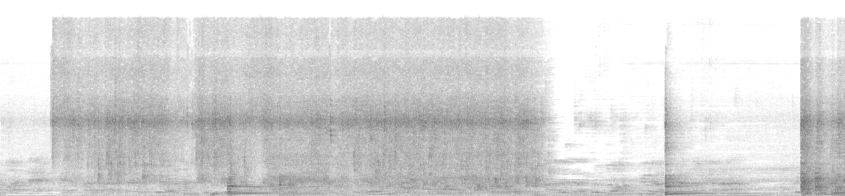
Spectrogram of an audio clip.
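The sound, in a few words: water poured into cooking pot of vegetables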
